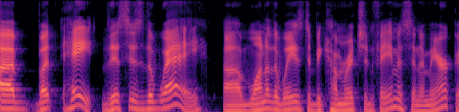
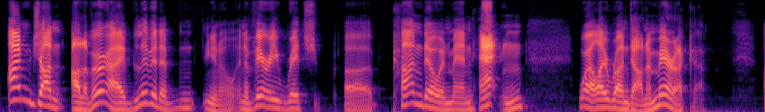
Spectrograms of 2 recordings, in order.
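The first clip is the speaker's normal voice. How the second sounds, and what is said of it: Imitation of John Oliver's accent. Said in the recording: “I'm the Middle Eastern version of John Oliver ... does that accent set me off”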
